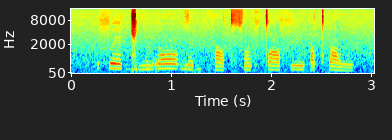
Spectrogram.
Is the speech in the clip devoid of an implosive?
no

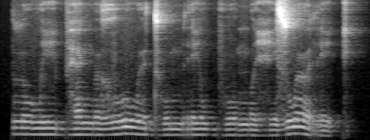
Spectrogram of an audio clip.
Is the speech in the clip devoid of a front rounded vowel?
yes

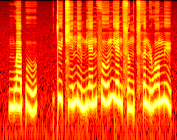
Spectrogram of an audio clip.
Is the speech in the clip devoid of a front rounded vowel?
no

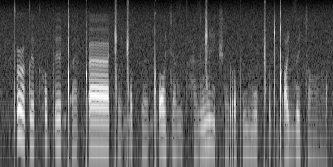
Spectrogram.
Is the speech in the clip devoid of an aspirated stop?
no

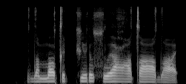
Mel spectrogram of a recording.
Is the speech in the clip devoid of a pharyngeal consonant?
no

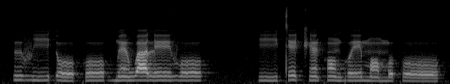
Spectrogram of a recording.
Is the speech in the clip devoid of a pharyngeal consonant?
yes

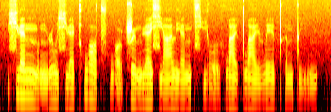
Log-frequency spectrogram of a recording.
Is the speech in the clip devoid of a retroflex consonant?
no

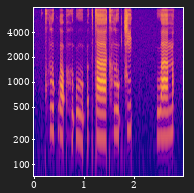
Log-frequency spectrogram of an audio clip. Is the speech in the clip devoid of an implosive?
yes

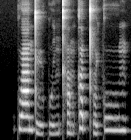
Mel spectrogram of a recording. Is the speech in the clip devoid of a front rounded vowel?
no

